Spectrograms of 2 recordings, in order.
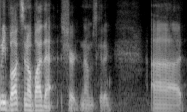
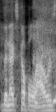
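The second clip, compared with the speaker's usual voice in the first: normal talking voice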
